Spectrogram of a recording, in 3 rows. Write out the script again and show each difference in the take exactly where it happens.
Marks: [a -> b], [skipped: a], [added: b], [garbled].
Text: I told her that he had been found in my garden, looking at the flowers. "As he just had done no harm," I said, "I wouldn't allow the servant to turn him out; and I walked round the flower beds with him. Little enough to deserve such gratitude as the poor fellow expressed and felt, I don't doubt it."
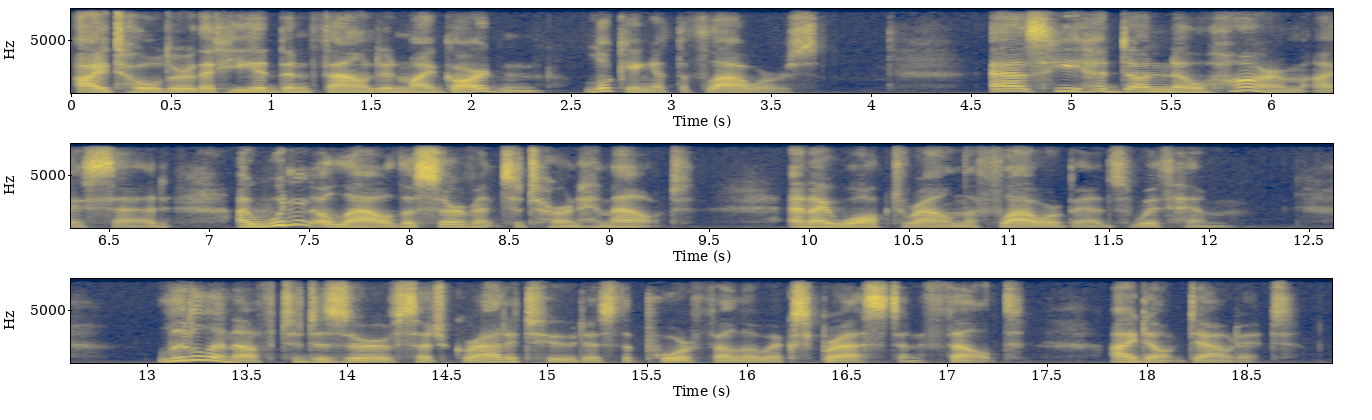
I told her that he had been found in my garden, looking at the flowers. "As he [skipped: just] had done no harm," I said, "I wouldn't allow the servant to turn him out; and I walked round the flower beds with him. Little enough to deserve such gratitude as the poor fellow expressed and felt, I don't doubt it."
